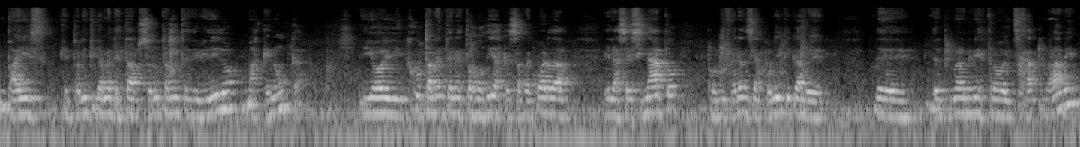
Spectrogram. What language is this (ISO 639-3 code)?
spa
